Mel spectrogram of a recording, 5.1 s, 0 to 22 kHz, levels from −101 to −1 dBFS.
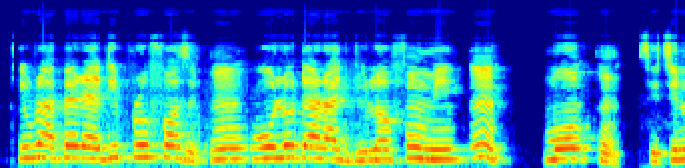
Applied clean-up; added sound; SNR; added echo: none; none; none; none.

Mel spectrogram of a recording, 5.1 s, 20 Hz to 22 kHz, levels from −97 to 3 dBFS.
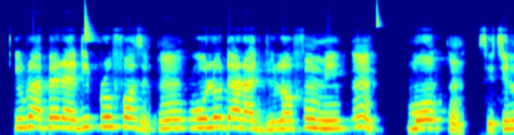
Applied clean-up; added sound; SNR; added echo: neural mask model Resemble Enhance denoiser.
